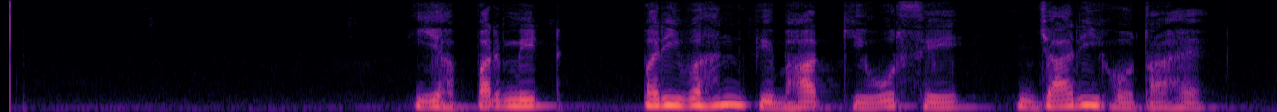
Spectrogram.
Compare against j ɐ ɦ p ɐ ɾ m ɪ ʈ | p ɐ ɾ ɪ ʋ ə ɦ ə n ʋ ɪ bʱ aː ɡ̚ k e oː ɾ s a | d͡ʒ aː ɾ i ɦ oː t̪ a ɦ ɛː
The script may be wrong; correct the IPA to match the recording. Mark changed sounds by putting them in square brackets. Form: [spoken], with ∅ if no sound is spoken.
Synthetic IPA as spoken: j ɐ ɦ p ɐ ɾ m ɪ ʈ | p ɐ ɾ ɪ ʋ ə ɦ ə n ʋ ɪ bʱ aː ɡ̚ k e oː ɾ s [e] | d͡ʒ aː ɾ i ɦ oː t̪ a ɦ ɛː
